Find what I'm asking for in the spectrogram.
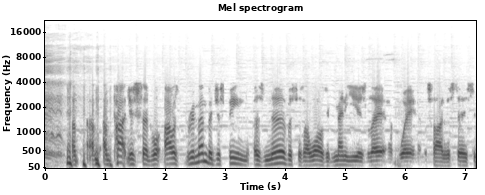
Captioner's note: laughs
